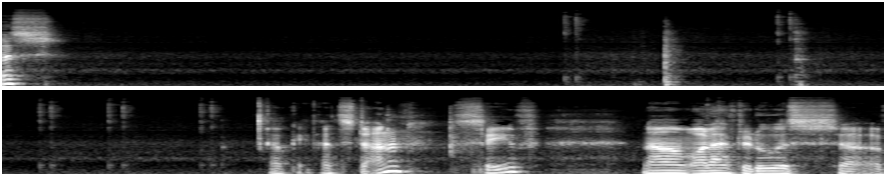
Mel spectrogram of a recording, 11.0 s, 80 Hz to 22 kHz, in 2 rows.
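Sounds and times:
faint computer mouse clicks: 0:03.5 - 0:05.1, 0:05.7 - 0:07.0.

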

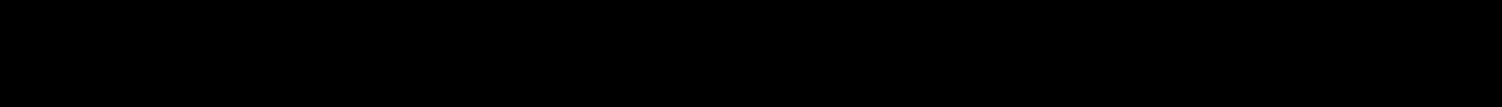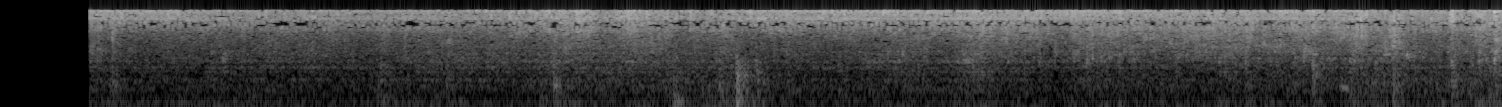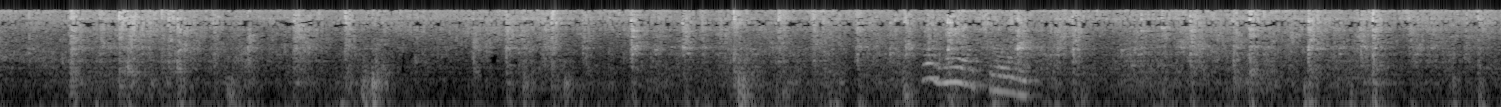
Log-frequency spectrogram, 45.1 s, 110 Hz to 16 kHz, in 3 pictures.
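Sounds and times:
shower spray hissing: 0:15.9 - 0:45.0
water splashing: 0:18.9 - 0:45.0.

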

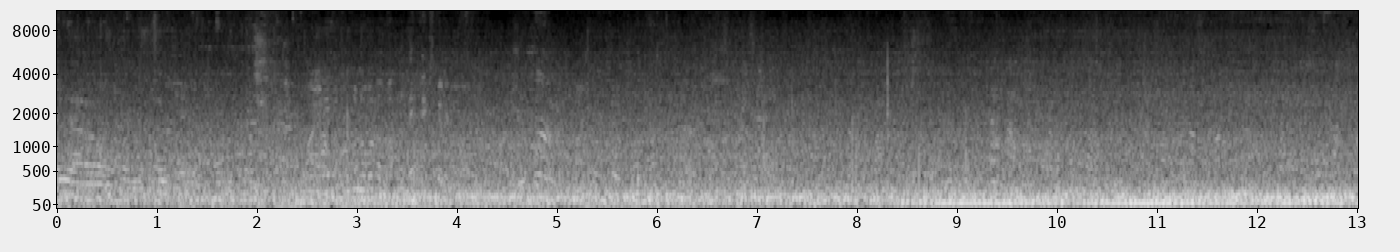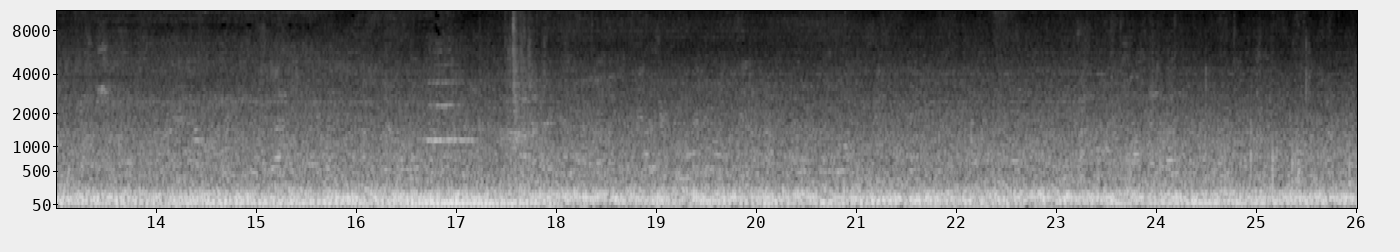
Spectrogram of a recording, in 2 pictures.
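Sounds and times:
indistinct voices of passers-by: 0:00.0 - 0:26.0
road traffic rumble: 0:00.0 - 0:26.0.

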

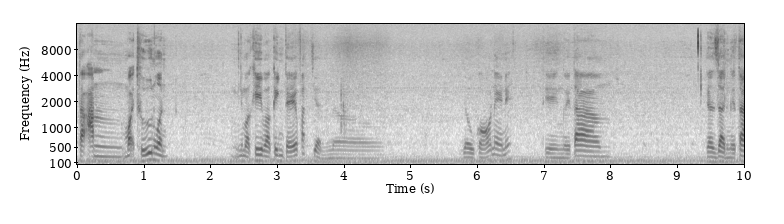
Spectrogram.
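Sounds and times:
steady low rumble: 0:00.0 - 0:10.0
man speaking: 0:02.3 - 0:04.7, 0:05.8 - 0:08.0, 0:09.4 - 0:10.0.

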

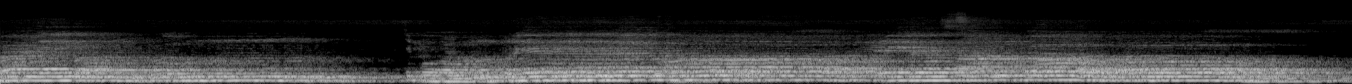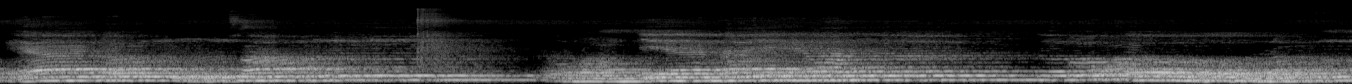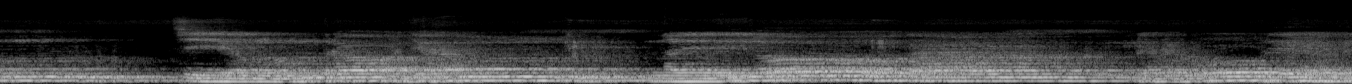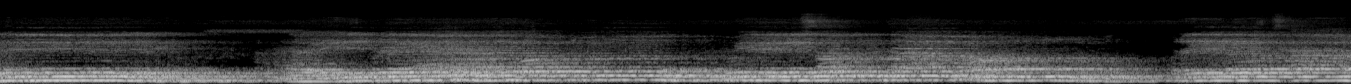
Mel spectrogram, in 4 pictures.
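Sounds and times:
men chanting together: 0:00.0 - 0:54.0.

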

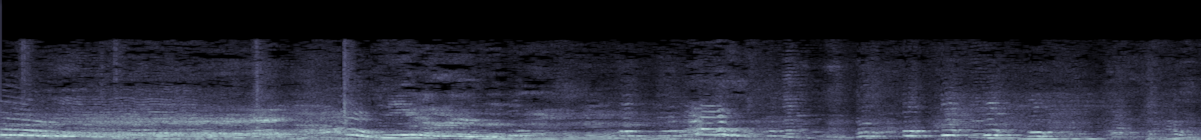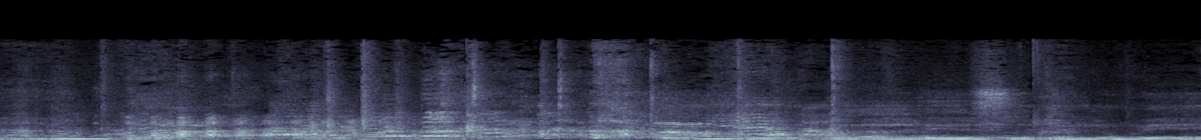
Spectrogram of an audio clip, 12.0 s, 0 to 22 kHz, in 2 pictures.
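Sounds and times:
person chuckling: 0:02.4 - 0:10.4.

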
